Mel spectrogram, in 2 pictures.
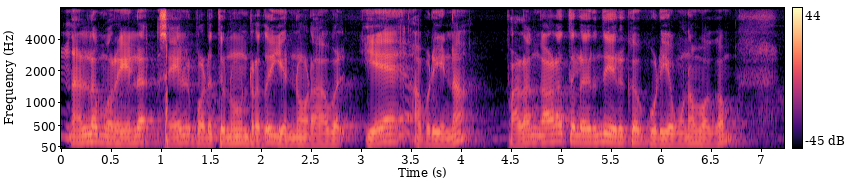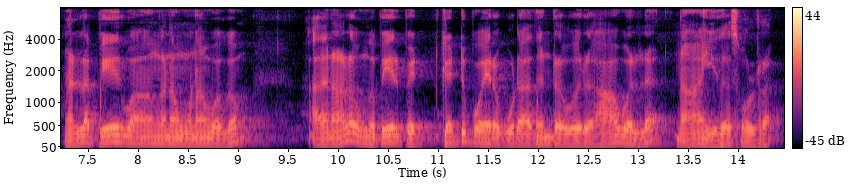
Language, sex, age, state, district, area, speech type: Tamil, male, 30-45, Tamil Nadu, Salem, urban, spontaneous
